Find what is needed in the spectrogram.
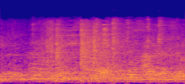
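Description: Many people talking at once around dining tables in a loud, steady murmur of overlapping voices.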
